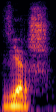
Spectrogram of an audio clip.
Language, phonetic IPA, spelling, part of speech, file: Polish, [vʲjɛrʃ], wiersz, noun, Pl-wiersz.ogg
